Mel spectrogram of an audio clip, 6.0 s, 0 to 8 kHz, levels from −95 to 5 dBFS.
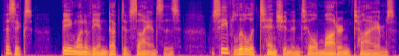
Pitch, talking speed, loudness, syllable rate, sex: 100 Hz, 130 wpm, -19 LUFS, 5.4 syllables/s, male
